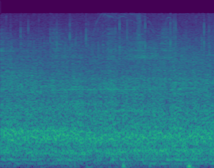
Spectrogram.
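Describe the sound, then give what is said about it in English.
A hockey crowd at a Toronto Maple Leafs versus Edmonton Oilers game boos in displeasure, a dense, steady wash of voices that holds at an even, loud level throughout with no single voice standing out. “Crowd voices its displeasure, and the Leafs will get their second power play of the night.”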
